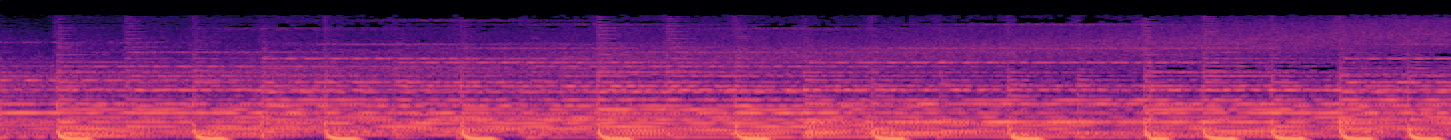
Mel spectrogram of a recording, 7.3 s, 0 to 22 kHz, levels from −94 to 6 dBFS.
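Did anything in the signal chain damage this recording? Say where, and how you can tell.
Yes. At 5.74 s compressed frames were skipped at the codec or storage stage, and roughly 50 ms of audio is lost. The audio jumps ahead by the length of the missing frames, leaving a short join at that point. On a spectrogram it shows as a vertical line where the texture shifts abruptly, and the waveform resumes with the skipped stretch gone.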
